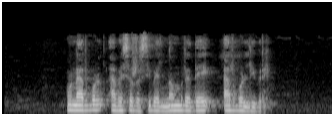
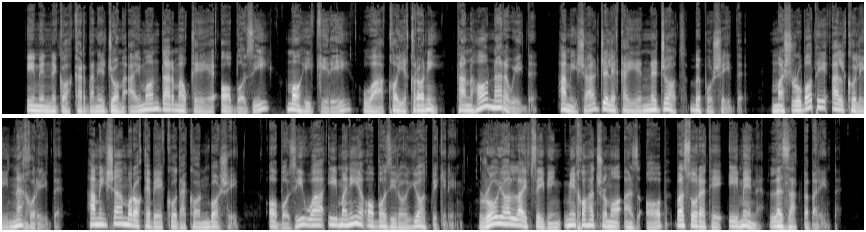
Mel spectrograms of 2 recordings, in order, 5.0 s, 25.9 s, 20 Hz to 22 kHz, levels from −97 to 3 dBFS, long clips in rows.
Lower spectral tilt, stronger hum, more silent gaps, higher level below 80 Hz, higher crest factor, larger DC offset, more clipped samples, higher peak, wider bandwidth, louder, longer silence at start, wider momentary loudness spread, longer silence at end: about the same, -5.5 dB/octave vs -5.5 dB/octave; neither; second, none vs 14.00-14.06 s; second, -62 dBFS vs -50 dBFS; about the same, 20 dB vs 18 dB; neither; neither; second, -10 dBFS vs 0 dBFS; second, 8.2 kHz vs over 20 kHz; second, -28 LUFS vs -19 LUFS; first, 1 s vs 0.35 s; about the same, 9 LU vs 10 LU; first, 0.95 s vs 0.55 s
